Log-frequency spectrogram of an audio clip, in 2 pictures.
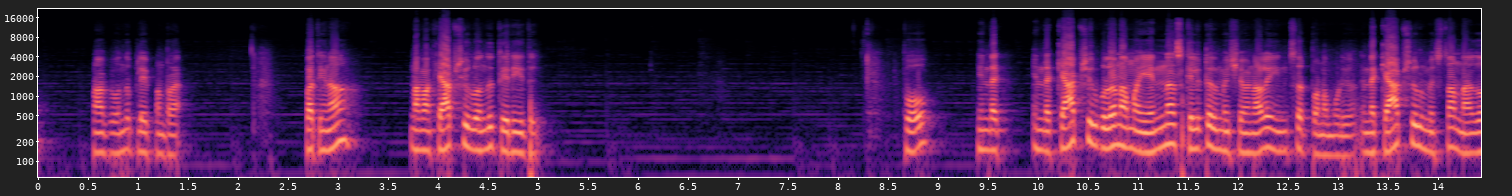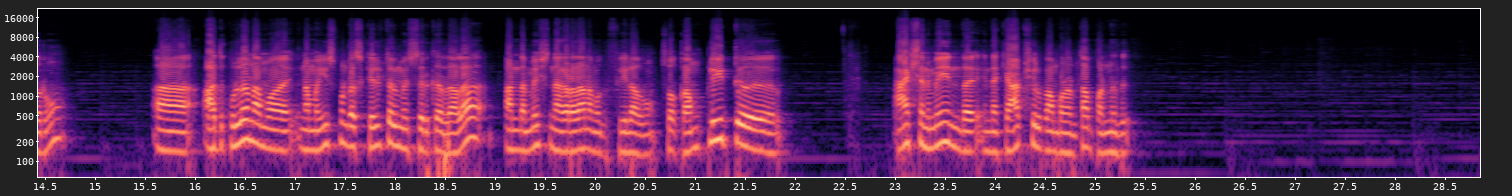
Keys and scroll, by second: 2.6-2.9 typing, 5.9 Escape, 6.1 typing.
